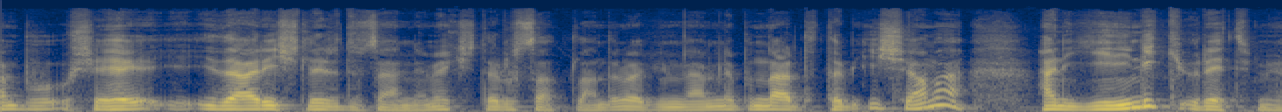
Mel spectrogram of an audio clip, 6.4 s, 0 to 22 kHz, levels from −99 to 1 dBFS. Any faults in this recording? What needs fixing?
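Mains buzz enters at 5.09 s, right after "da tabii iş ama", and continues to the end of the speech clip. It is a raspy 60 Hz buzz, roughly 35 dB below the speech, caused by sharp switching spikes twice per mains cycle that spread harmonics into the kilohertz range. That upper-harmonic rasp sets it apart from plain hum, which stays a smooth, low tone. Prevent it with shielded, grounded cabling kept away from dimmers and rectifiers.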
